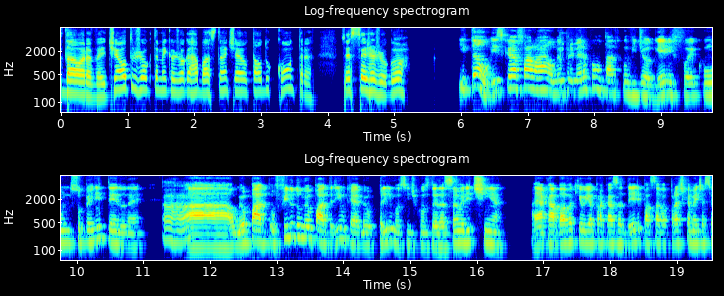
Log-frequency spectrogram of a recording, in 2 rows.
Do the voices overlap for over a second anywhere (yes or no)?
no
